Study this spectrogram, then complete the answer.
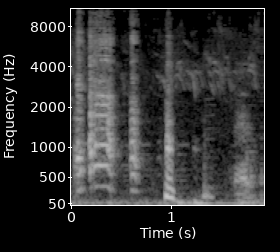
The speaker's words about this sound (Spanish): a este granjero, escuchadle pasando lista a su gallinero.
